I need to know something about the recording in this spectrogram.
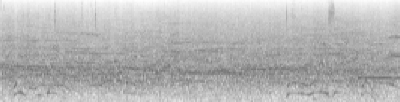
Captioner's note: audience cheering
